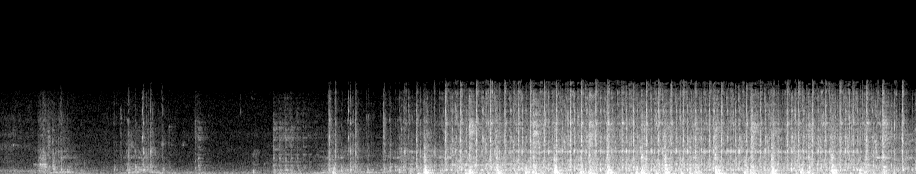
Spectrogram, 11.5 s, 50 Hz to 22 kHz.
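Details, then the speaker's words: Singer treadle machine fitted with a Singer 237 head; rapid clacking knock about three per stroke-second tracking the pedal over the machine's hum, from the pitman rod joint, which the owner cannot adjust. "Now that noise that you hear on my treadle is actually the, down here, this is the Pitman rod, and it sits in here, and believe me, I can't adjust it."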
